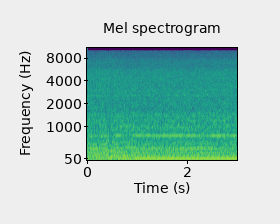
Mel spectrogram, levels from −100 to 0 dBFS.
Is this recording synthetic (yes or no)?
no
